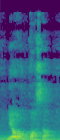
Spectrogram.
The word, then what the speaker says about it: Yōkoso: saying it and today we're going to learn yokoso it means welcome a few lessons ago we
